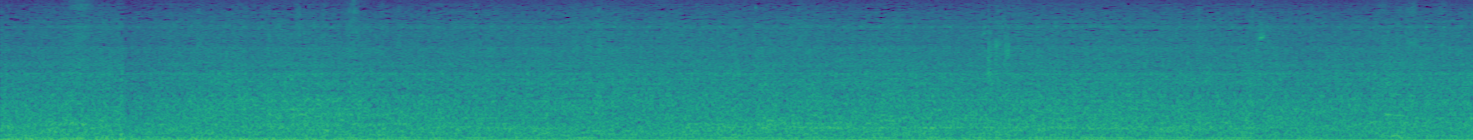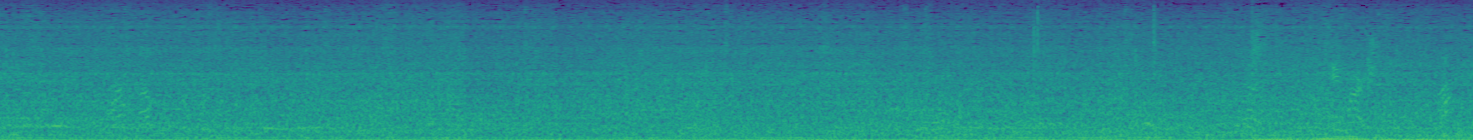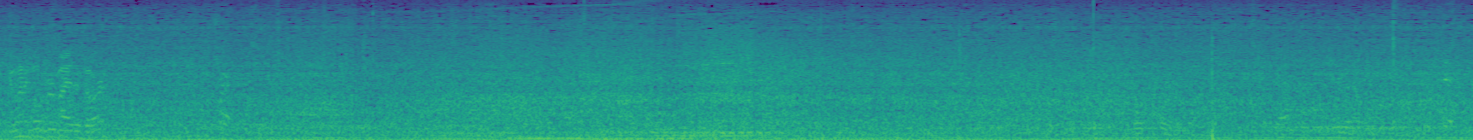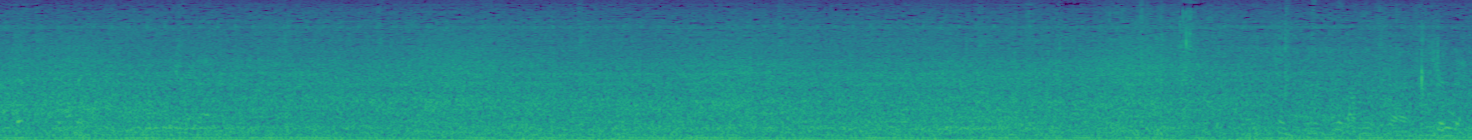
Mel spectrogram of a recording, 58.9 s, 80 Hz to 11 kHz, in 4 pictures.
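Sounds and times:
indistinct voices murmuring: 0.0 - 58.9
street traffic: 0.0 - 58.9
vehicle engine idling: 0.0 - 58.9.

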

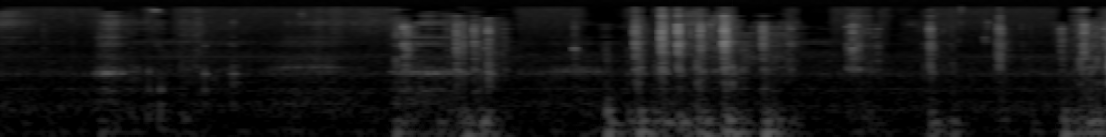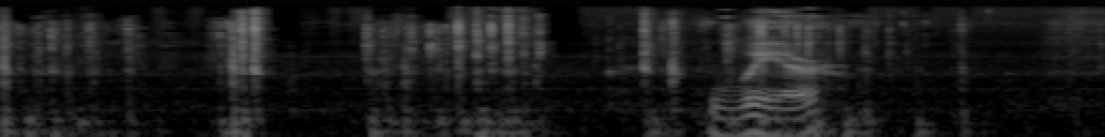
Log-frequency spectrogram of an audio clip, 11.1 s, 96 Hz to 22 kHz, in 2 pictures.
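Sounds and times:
computer keyboard typing: 2.0 - 10.4.

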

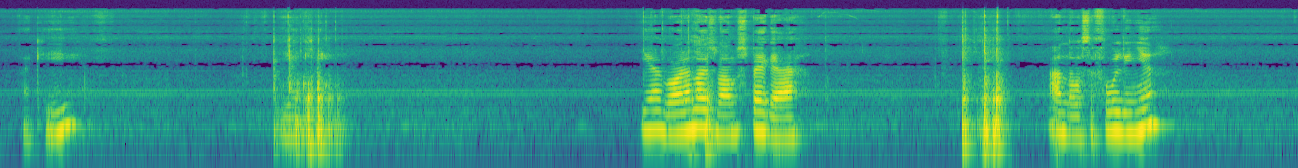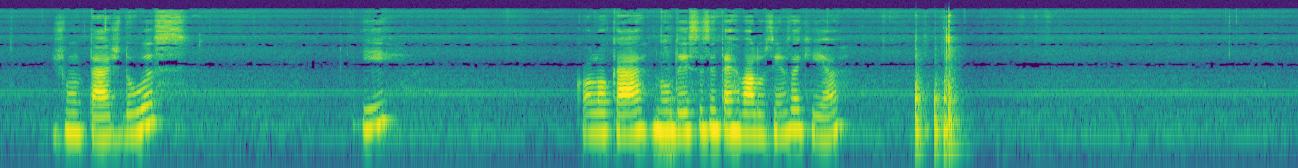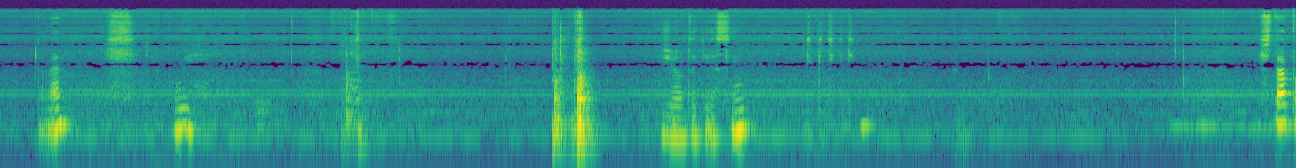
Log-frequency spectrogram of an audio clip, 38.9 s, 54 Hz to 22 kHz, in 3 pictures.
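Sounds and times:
electrical mains hum: 0.0 - 38.9.

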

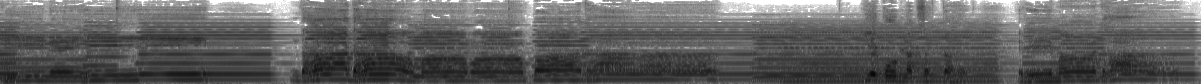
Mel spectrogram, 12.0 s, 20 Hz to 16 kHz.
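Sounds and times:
man singing: 0.0 - 2.3, 2.9 - 12.0
reed-voiced electronic keyboard melody: 0.0 - 12.0.

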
